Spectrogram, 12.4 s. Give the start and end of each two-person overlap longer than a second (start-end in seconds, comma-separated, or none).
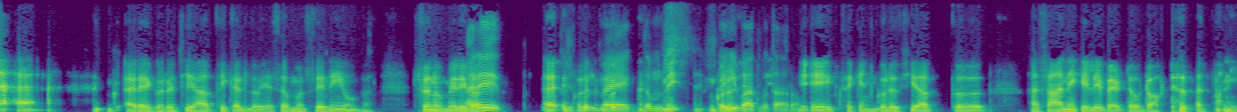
5.4-7.7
